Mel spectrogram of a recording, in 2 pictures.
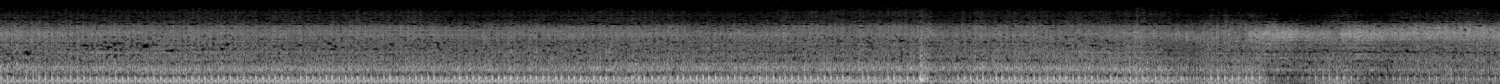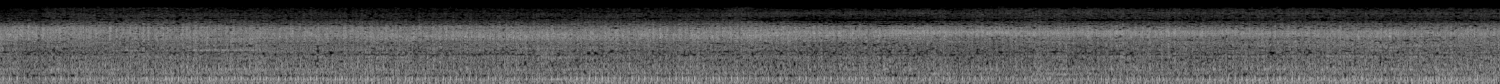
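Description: Engine-driven homemade circular saw bench running steadily, its blade ripping lengthwise through an acacia log. There is a sharp knock about nine seconds in.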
